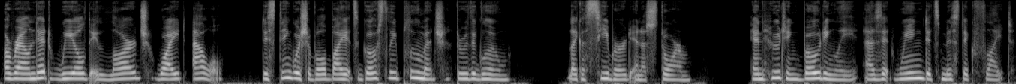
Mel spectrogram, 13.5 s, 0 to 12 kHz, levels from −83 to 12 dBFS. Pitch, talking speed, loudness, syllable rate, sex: 210 Hz, 135 wpm, -17 LUFS, 4.2 syllables/s, female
